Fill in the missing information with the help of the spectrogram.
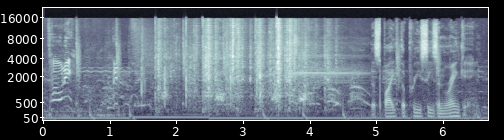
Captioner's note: hitting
